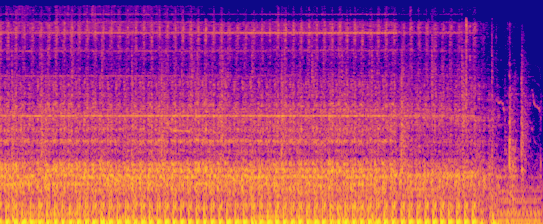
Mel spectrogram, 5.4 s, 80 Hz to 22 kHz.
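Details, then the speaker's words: Royal Enfield Himalayan 450, three months old, at idle just after starting: regular buzzing pulse about three times a second over the engine, then it stops; owner first mistook it for a meter alarm, none found; cause not identified. "एक और चीज़ मुझे feel हुई कि इस bike में ना एक अजीब सी, मतलब वियर्ड सी आवाज़ आती है जब आप बाइक जो है स्टार्ट करते हो।"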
